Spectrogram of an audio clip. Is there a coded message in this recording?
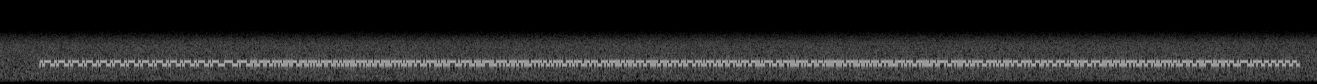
Yes: NAVTEX (SITOR-B), 100 baud, 170 Hz shift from 0.4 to 13.0 s, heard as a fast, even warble, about 1000 Hz centre, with radio static. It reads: XIKN IEFU NAJT EYFM AFNU YGZZ BIZB YFVX EGYI TFRT ZKFX VKAN XDFV WCBM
